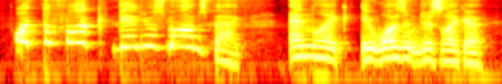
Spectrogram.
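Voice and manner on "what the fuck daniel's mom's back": high, stunned squeal of disbelief; mock shock. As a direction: gasp it like the twist just hit. Shocked fan reaction, retold.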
